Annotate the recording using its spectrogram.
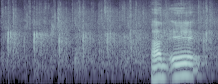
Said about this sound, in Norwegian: Kan jeg gjerne gi en applaus til det?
